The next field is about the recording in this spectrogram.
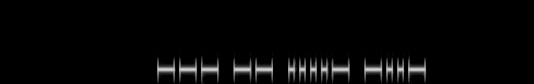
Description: Morse code, heard as a keyed tone, about 23 wpm, 700 Hz. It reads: OM4X
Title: DXCC-100 Call Signs - 4 Characters - 22wpm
